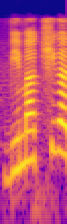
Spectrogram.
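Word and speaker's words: 御間城: 그러면 일본 말로는 뭐라고 하냐? 요거를 미마라고 읽는다는 거예요. 미마. 그러니까 이름은 숭신의 이름은 미마인 거예요. 미마. 그리고 거 성이라는 거는 일본말로 키로 읽는데 요건 존칭어입니다. 그래서 합쳐서 미마키가 되는 거죠.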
